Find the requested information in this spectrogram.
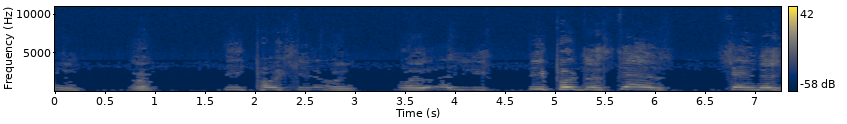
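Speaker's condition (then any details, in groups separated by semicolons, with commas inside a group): Cerebral palsy; speech affected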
